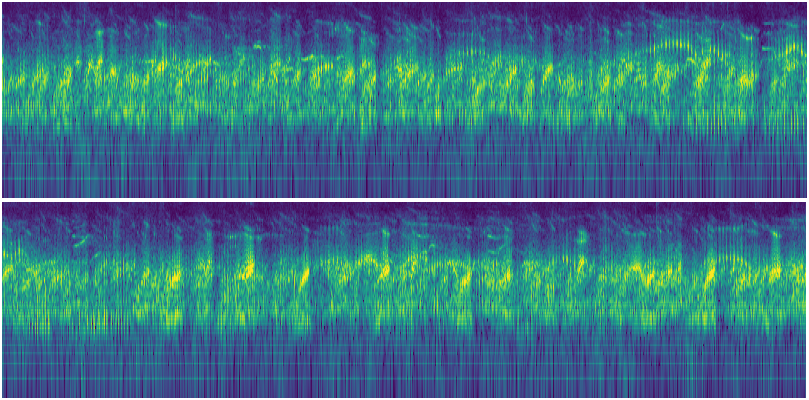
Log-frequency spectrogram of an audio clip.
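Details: Many frogs croak together in the water, overlapping pulsed calls with some rising whistle-like notes near the middle, the whole chorus steady and dense.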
